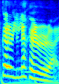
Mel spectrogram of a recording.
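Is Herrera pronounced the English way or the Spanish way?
English. Herrera is pronounced with an English-style sound. The speaker calls it wrong. "no es Carolina Herrera"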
